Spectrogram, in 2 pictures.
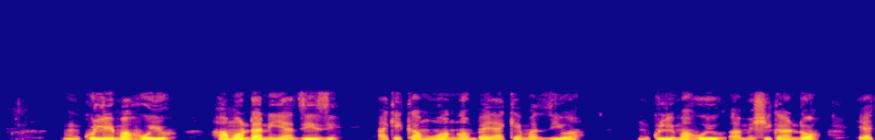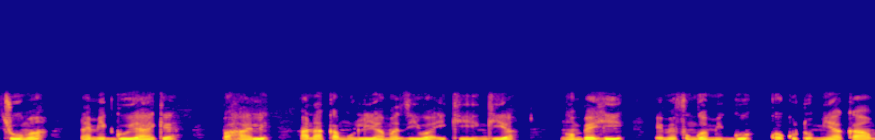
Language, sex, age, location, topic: Swahili, female, 25-35, Kisumu, agriculture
